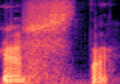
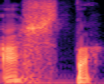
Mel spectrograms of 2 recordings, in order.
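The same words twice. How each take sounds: First: The vowel after the 'sh' is dropped. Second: The vowel after the 'sh' is dropped.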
